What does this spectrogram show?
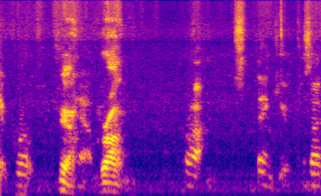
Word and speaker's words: Groton: Groton. Groton. Thank you, because I can never pronounce it.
